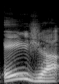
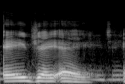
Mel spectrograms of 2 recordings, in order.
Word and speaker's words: Aja: Yeah, Good, the future is in good hands with young people like Yes, Aja it's encouraging, Notte.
